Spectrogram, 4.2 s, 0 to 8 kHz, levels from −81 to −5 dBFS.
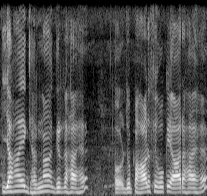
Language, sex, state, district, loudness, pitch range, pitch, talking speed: Hindi, male, Madhya Pradesh, Katni, -17 LUFS, 175-200 Hz, 185 Hz, 200 wpm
